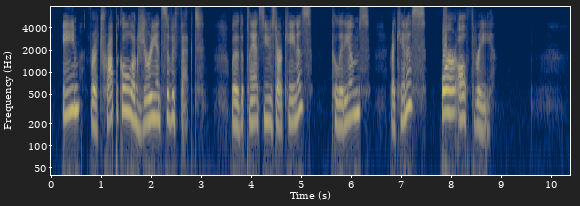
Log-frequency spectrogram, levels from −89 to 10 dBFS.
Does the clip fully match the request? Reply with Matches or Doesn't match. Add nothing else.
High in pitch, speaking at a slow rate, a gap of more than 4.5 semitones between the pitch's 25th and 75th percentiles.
Matches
